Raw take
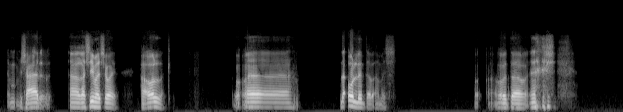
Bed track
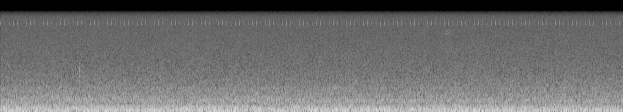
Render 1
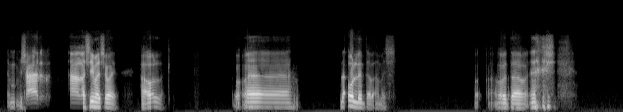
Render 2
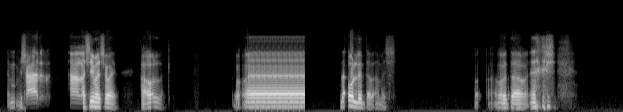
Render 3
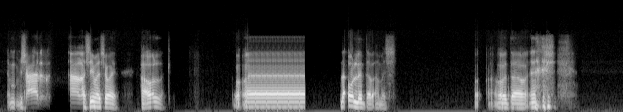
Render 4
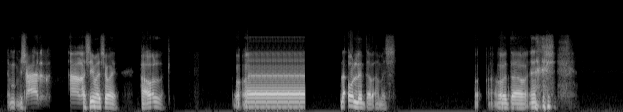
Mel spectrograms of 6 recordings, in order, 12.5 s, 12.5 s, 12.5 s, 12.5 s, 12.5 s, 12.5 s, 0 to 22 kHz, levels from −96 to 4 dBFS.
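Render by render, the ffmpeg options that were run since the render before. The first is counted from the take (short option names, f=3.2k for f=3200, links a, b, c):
-filter_complex "[0:a]asettb=1/sr,asplit=3[a][b][c];[a]atrim=end=0.514[d];[b]atrim=start=0.51:end=1.67,asetpts=PTS-STARTPTS,afade=t=in:d=0.004:c=qsin,afade=t=out:st=1.156:d=0.004:c=qsin,highpass=f=1.2k:t=q:w=4.2[e];[c]atrim=start=1.666[f];[d][e]acrossfade=d=0.004:c1=hsin:c2=qsin[g];[g][f]acrossfade=d=0.004:c1=qsin:c2=hsin,asplit=3[h][i][j];[h]afade=t=out:st=5.81:d=0.02[k];[i]lowpass=1.3k,afade=t=in:st=5.81:d=0.02,afade=t=out:st=6.88:d=0.02[l];[j]afade=t=in:st=6.88:d=0.02[m];[k][l][m]amix=inputs=3:normalize=0,asplit=2[n][o];[n]atrim=end=3.02,asetpts=PTS-STARTPTS,afade=t=out:st=3.016:d=0.004:c=hsin:silence=0.211349[p];[o]atrim=start=3.02,asetpts=PTS-STARTPTS,afade=t=in:d=1.8:silence=0.211349[q];[p][q]concat=n=2:v=0:a=1"
-filter_complex "[0:a]asplit=11[a][b][c][d][e][f][g][h][i][j][k];[a]atrim=end=5.112[l];[b]atrim=start=4.998:end=5.112[m];[c]atrim=start=4.998:end=5.112[n];[d]atrim=start=4.998:end=5.112[o];[e]atrim=start=4.998:end=5.112[p];[f]atrim=start=4.998:end=5.112[q];[g]atrim=start=4.998:end=5.112[r];[h]atrim=start=4.998:end=5.112[s];[i]atrim=start=4.998:end=5.112[t];[j]atrim=start=4.998:end=5.112[u];[k]atrim=start=6.098[v];[l][m]acrossfade=d=0.004:c1=hsin:c2=hsin[w];[w][n]acrossfade=d=0.004:c1=hsin:c2=hsin[x];[x][o]acrossfade=d=0.004:c1=hsin:c2=hsin[y];[y][p]acrossfade=d=0.004:c1=hsin:c2=hsin[z];[z][q]acrossfade=d=0.004:c1=hsin:c2=hsin[aa];[aa][r]acrossfade=d=0.004:c1=hsin:c2=hsin[ab];[ab][s]acrossfade=d=0.004:c1=hsin:c2=hsin[ac];[ac][t]acrossfade=d=0.004:c1=hsin:c2=hsin[ad];[ad][u]acrossfade=d=0.004:c1=hsin:c2=hsin[ae];[ae][v]acrossfade=d=0.004:c1=hsin:c2=hsin"
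-filter_complex "[0:a]acrossover=split=150|550|1700[a][b][c][d];[d]acompressor=threshold=-38dB:ratio=6[e];[a][b][c][e]amix=inputs=4:normalize=0,alimiter=level_in=14dB:limit=-1dB:release=50:level=0:latency=1"
-af "volume=-12dB"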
